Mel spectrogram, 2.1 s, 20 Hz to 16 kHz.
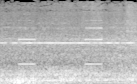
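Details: HP Compaq EliteDesk 8300 desktop gives a power-on beep error code, described as a 3-beep problem, heard as high-pitched beeps about a second apart over steady fan noise. The cause is not confirmed; the RAM is checked and cleaned.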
